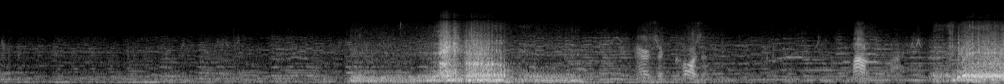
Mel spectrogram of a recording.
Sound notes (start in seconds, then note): 3.4 growling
